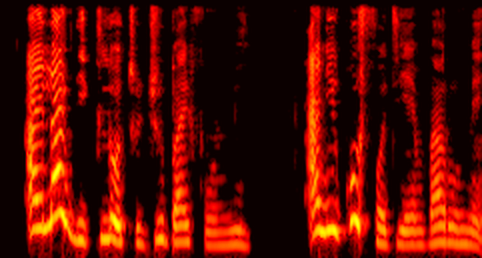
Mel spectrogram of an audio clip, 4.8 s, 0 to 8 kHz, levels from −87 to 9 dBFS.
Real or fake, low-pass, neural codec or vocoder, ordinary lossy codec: real; 7.2 kHz; none; none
